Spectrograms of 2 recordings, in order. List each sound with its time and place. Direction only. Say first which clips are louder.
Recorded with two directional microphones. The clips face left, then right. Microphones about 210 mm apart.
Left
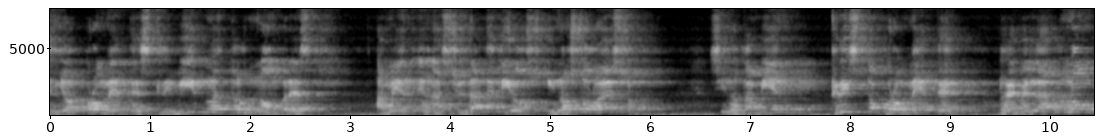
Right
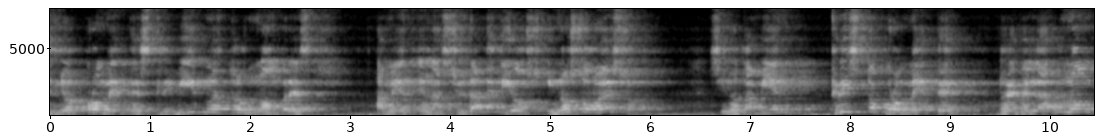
0.1 s a man's voice: right 2 dB; 30° right (ahead or behind)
